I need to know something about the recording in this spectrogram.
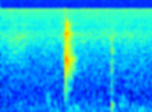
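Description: Two sharp clicks, the first about a second in and louder, the second smaller about two-thirds of a second later.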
